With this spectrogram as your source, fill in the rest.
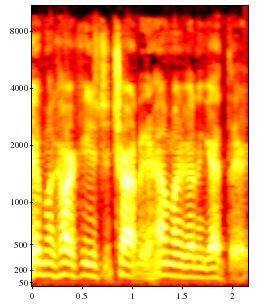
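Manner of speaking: ordinary delivery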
